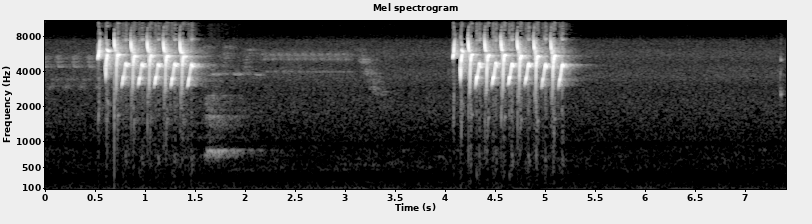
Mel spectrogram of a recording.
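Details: Old European goldfinch singing in lebrijano style: two bursts of rapid, high, twittering trilled notes, each lasting about a second, separated by a quiet pause with a brief lower note, against a faint low hum.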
